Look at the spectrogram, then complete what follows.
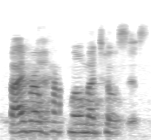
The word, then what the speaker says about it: fibropapillomatosis: anyone who doesn't know for, I probably can't pronounce it correctly. Fibropapillomatosis. Fibropapillomatosis, there we go.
